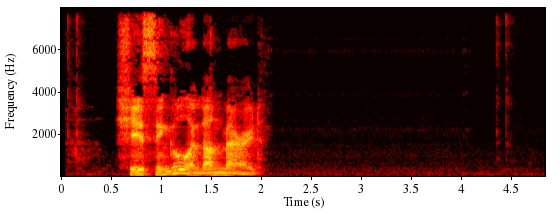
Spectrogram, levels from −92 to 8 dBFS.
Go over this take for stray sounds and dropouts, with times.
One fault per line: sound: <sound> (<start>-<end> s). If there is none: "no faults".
no faults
